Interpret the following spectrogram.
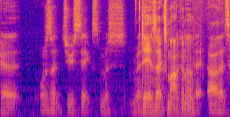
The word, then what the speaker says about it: Deus Ex Machina: Deus Ex Machina. That's how it's pronounced.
